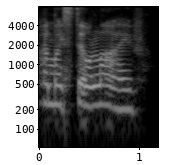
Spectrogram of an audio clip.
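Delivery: ordinary talk, nothing marked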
